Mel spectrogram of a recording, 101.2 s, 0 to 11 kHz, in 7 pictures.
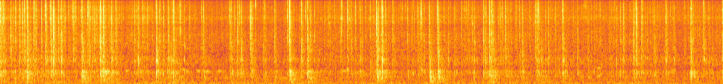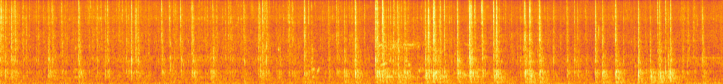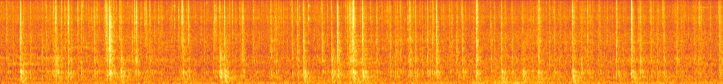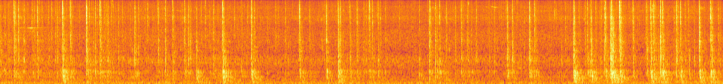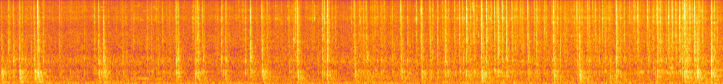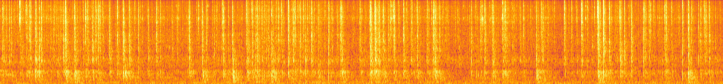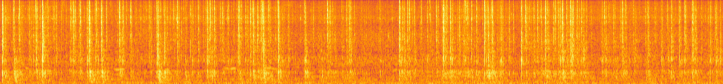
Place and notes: Pluie sur un coffret de volet roulant... si si le truc pour les stores la.
Rain falling on a roller shutter box at the window, a little ambiance of the city.
/Oktava mk012 ORTF & SD mixpre & Zoom h4n
Paris, France, 13 October 2016, 13:31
